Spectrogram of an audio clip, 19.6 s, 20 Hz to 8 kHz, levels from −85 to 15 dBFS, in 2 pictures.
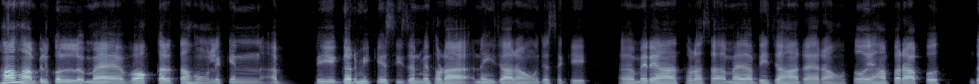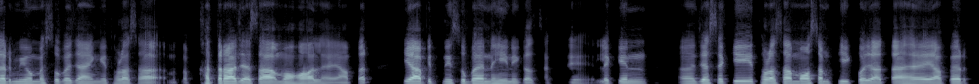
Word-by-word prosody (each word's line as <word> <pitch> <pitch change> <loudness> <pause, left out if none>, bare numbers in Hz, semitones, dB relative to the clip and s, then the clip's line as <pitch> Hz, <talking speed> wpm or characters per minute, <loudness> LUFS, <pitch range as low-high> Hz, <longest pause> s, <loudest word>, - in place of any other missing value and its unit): हाँ, 205 +5 +11
हाँ, 195 -7 +7
बिल्कुल, 150 -4 +1
मैं 145 +1 +4
वॉक 150 +2 +4
करता 145 +4 +2
हूँ, 170 +2 -3
लेकिन 150 -2 -7
अब 130 -1 -8 0.3
भी 150 +1 -1
गर्मी 135 +3 +2
के 150 +1 -3
सीज़न 145 -1 -5
में 140 0 -3
थोड़ा 130 -1 +3 0.2
नहीं 130 +2 -4
जा 120 -2 +2
रहा 115 0 0
हूँ 115 0 -5
जैसे 115 +1 -8
कि 125 +1 -9 0.3
अ, 125 0 -3
मेरे 145 +4 +1
यहाँ 150 0 +3
थोड़ा-सा 140 0 -2
मैं 135 +1 +1
अभी 135 +1 -2
जहाँ 130 -1 +1
रह 120 0 -1
रहा 115 -1 -2
हूँ 130 +7 -9
तो 175 0 -3
यहाँ 155 -1 0
पर 155 -1 +2
आप 145 -1 +2 0.5
गर्मियों 150 +1 0
में 150 0 -4
सुबह 145 -1 -4
जाएँगे 130 -1 -3
थोड़ा-सा 125 -2 -2 0.2
मतलब 115 - -19
खतरा 145 0 +6
जैसा 130 -1 +4
माहौल 125 -2 +1
है 115 0 -6
यहाँ 110 -1 -5
पर, 165 - -3
कि 165 - -10
आप 155 0 +7
इतनी 155 -1 -6
सुबह 145 0 +1
नहीं 140 0 -3
निकल 125 -3 -5
सकते, 115 +1 -18
लेकिन 165 +3 -4 0.3
अ, 145 0 -4
जैसे 155 +3 0
कि 165 -1 -1
थोड़ा-सा 155 0 +3
मौसम 150 +1 0
ठीक 155 -2 -5
हो 150 - +1
जाता 130 -1 +1
है 130 0 +2
या 125 -1 +3
फिर 130 +1 -1
140 Hz, 200 wpm, -22 LUFS, 130-150 Hz, 0.5 s, हाँ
